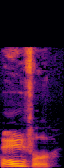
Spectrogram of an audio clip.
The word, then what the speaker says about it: Over: "No, no, not over. Auntie Over rhymes with clover.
